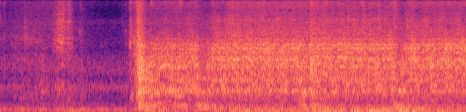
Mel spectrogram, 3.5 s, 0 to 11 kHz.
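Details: 2005 International 7500 diesel truck startup: fires up and idles with uneven, lumpy knock rather than a smooth beat; rough idle, owner pretty sure at least one injector is bad.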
